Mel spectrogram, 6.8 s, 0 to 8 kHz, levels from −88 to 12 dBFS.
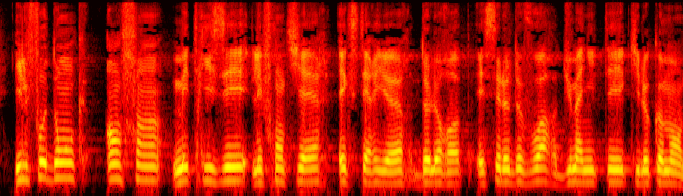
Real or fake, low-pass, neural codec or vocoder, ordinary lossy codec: real; none; none; none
